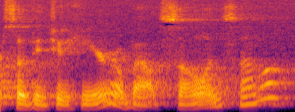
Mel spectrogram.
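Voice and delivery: low, hushed gossiping; gossip whisper. Retold or imitated. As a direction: lean in and dish gossip. Gossip at water cooler.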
